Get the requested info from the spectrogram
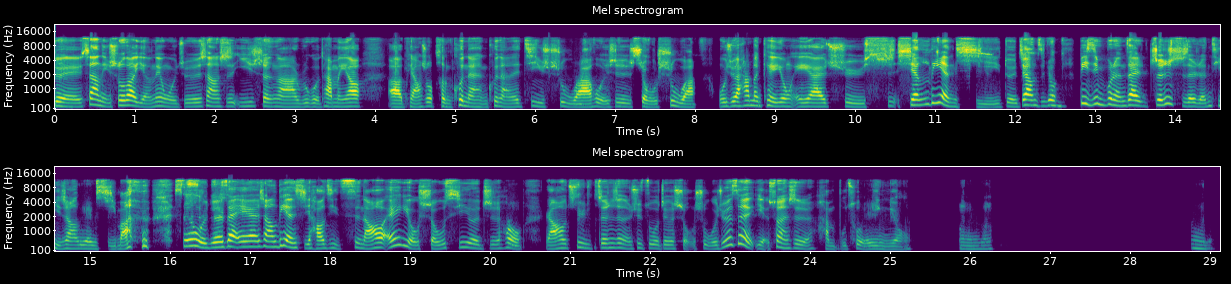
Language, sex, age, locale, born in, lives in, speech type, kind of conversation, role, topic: Chinese, female, 30-34, zh-TW, Taiwan, United States, conversation, unstructured, none, 虚拟现实会影响我们的学习吗？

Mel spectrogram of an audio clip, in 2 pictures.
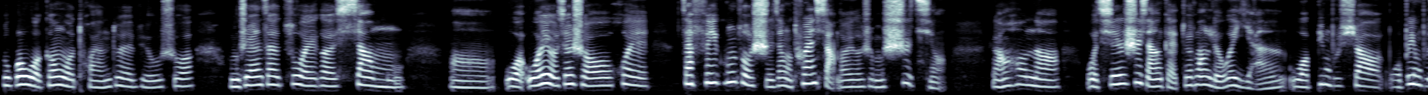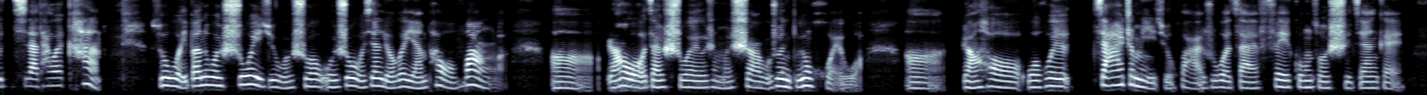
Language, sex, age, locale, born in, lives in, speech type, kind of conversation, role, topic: Chinese, female, 35-39, zh-CN, China, United States, conversation, podcast, guest, 你如何看待“必须马上回复”的社交压力？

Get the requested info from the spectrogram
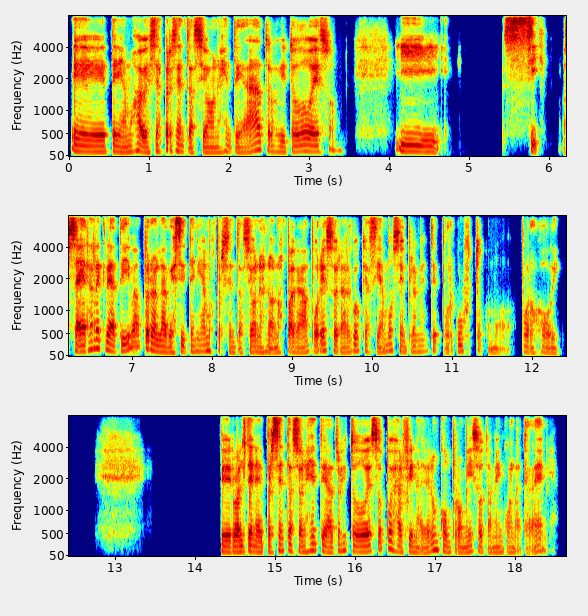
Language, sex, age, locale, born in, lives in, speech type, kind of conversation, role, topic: Spanish, female, 40-44, es-VE, Venezuela, United States, conversation, unstructured, none, ¿Cómo puedes persuadir a alguien sin que se moleste?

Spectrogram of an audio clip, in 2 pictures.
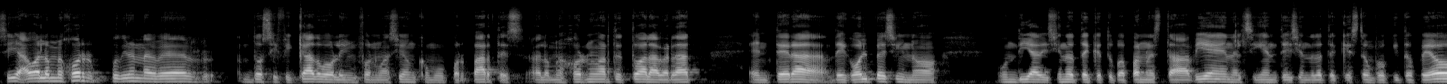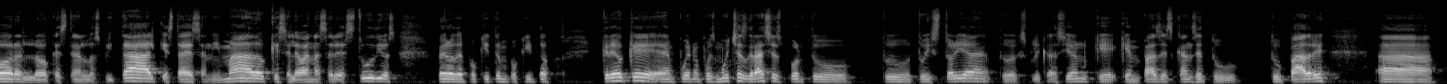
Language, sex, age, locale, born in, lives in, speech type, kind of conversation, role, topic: Spanish, male, 25-29, es-MX, Mexico, United States, conversation, unstructured, none, ¿Crees que a veces está bien mentir?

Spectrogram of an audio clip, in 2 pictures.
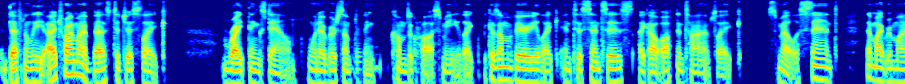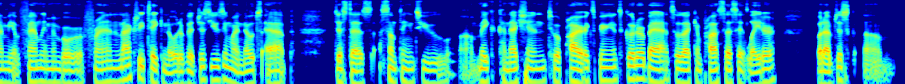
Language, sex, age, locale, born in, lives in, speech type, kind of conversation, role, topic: English, male, 40-44, en-US, United States, United States, conversation, unstructured, none, What simple rituals help you honor memories and keep meaningful connections alive?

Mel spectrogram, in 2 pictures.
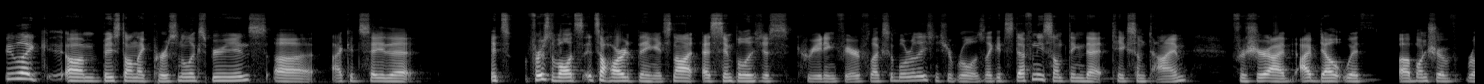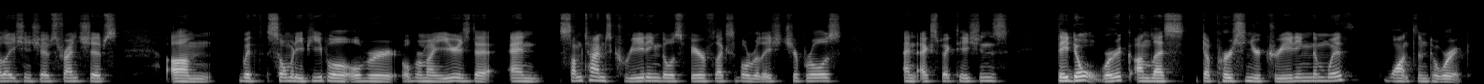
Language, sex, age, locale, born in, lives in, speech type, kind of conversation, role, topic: English, male, 20-24, en-CA, Canada, Canada, conversation, unstructured, none, How can you create fair, flexible relationship roles and expectations that strengthen your connection today?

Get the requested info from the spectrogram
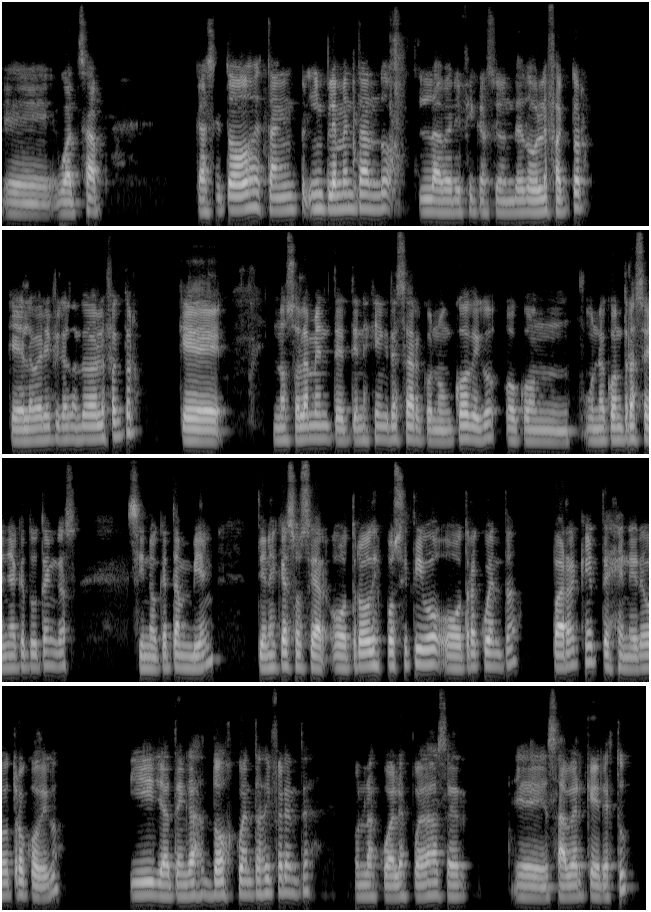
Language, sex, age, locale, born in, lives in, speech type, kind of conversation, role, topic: Spanish, male, 30-34, es-VE, Venezuela, Spain, conversation, podcast, guest, ¿Cómo te proteges de las estafas y los fraudes en línea?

